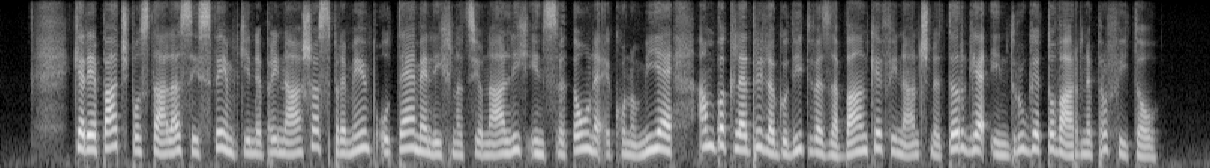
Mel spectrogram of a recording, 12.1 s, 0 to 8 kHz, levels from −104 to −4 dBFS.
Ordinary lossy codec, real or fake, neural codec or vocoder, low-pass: none; fake; codec, 16 kHz, 0.8 kbps, ZipCodec; none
